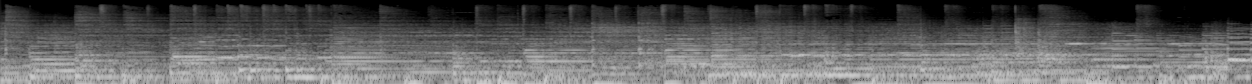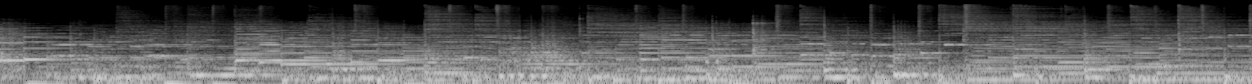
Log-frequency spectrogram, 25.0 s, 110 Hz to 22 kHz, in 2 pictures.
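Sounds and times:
double bass notes: 0:00.0 - 0:25.0
drums and cymbals: 0:00.0 - 0:25.0
piano chords and melody: 0:00.0 - 0:25.0.

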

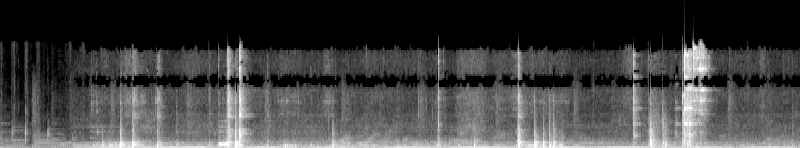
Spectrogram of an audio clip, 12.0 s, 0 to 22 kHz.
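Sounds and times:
metal bowl and knife clinking: 0:03.3 - 0:04.0, 0:09.5 - 0:10.8.

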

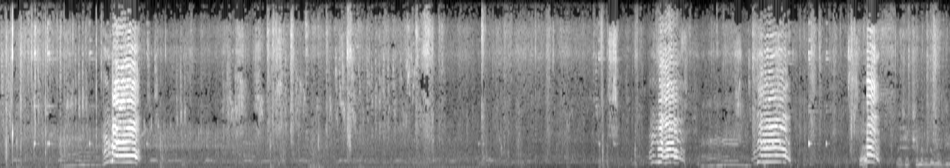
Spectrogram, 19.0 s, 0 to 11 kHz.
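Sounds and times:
goat bleating: 0:01.2 - 0:02.9, 0:12.9 - 0:16.0, 0:17.1 - 0:18.3.

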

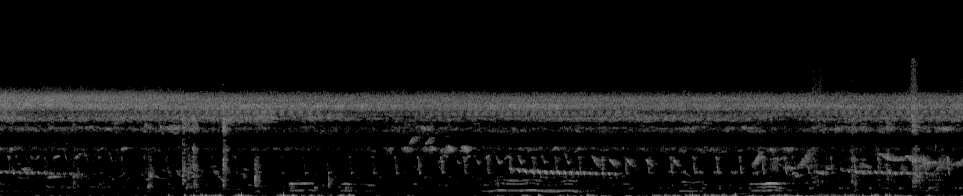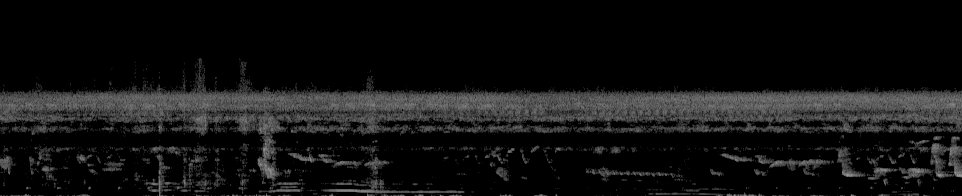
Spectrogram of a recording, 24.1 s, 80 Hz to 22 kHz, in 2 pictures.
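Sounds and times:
wavering lower bird call: 0:06.0 - 0:10.6, 0:13.9 - 0:18.3, 0:20.0 - 0:21.6
chickens calling: 0:06.0 - 0:17.9.

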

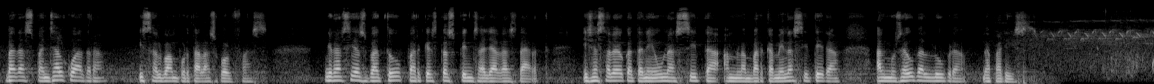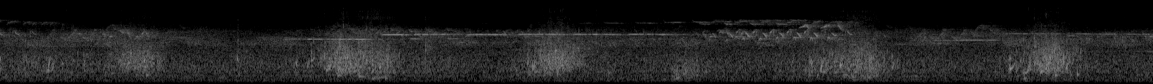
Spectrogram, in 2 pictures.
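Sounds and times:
birds chirping and whistling: 0:10.4 - 0:13.6, 0:14.2 - 0:23.0
water washing in swells: 0:10.6 - 0:23.0.

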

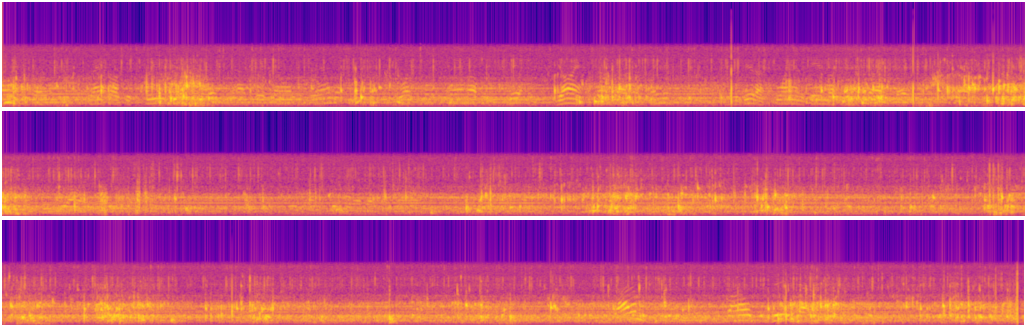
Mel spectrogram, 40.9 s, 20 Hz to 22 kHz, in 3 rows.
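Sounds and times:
faint steady tone: 0:00.0 - 0:40.9
water gurgling and sloshing: 0:00.0 - 0:40.9.

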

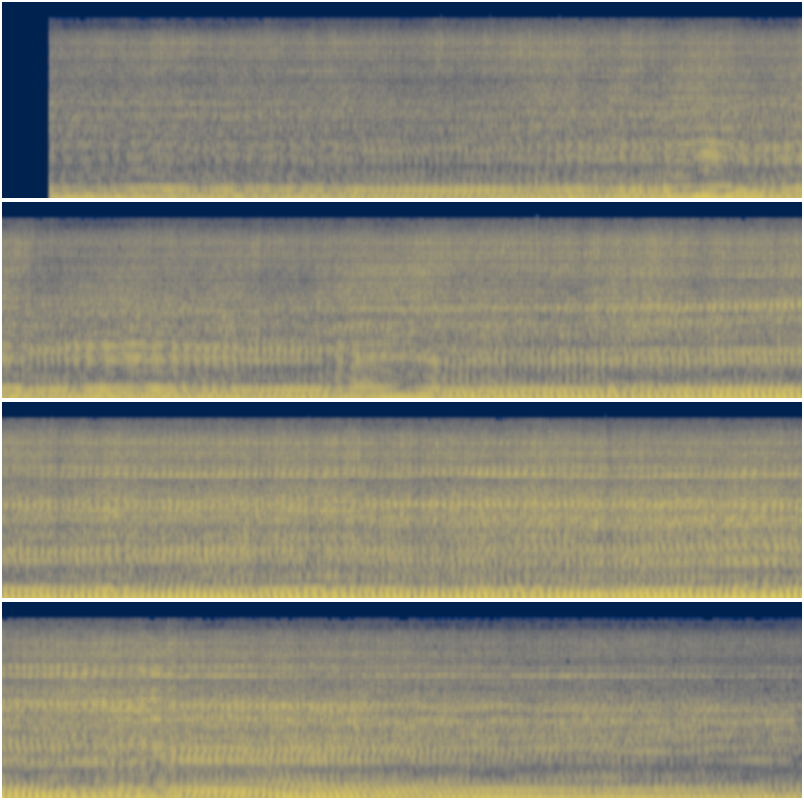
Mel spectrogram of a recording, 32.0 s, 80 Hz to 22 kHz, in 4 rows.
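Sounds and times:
lawn mower engine running fast: 0:00.5 - 0:32.0.

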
